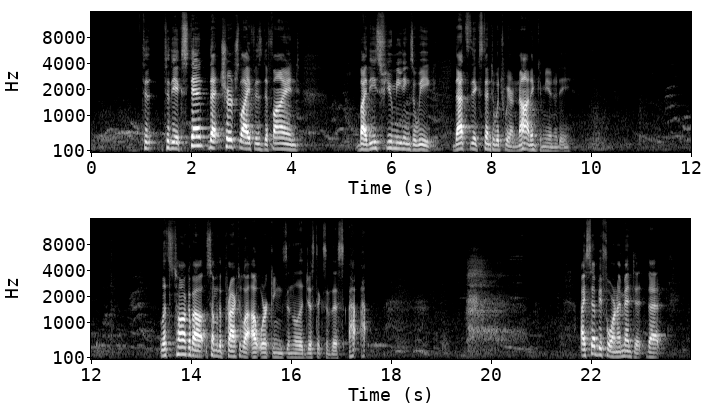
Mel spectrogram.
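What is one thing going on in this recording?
A middle-aged man speaks calmly into a microphone, pausing often.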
